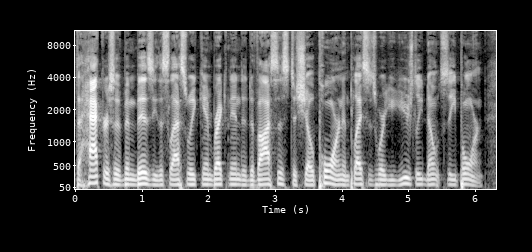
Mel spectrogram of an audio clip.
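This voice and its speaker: A man with an American accent uses a normal speaking voice, fairly low in pitch, at a fairly quick pace. The sound is dry and close, with no echo. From Oklahoma. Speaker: podcast co-host. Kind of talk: casual chat.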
